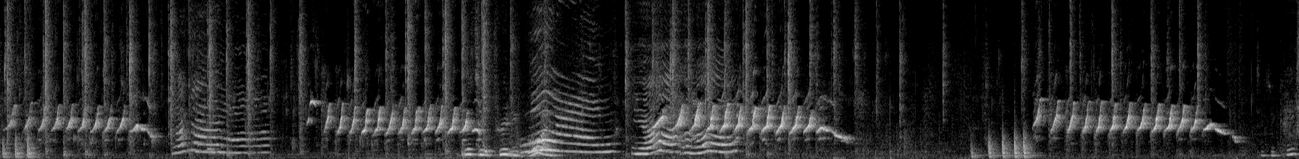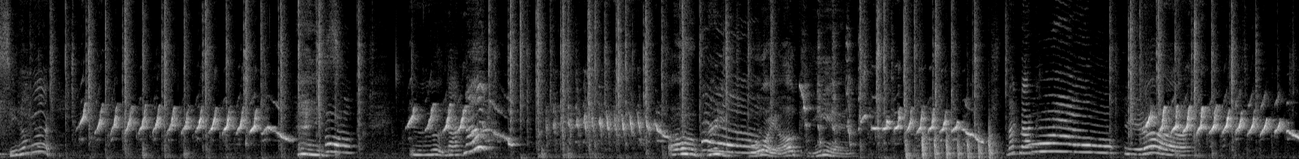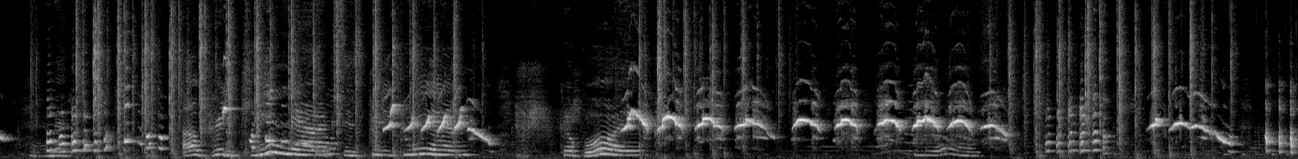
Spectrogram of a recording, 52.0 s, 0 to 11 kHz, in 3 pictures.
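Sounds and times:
cockatoo chattering: 22.8 - 30.7, 32.4 - 51.9
cockatoo high pulsing calls: 28.0 - 30.6, 43.0 - 51.2
cockatoo calling high notes: 43.2 - 48.2.

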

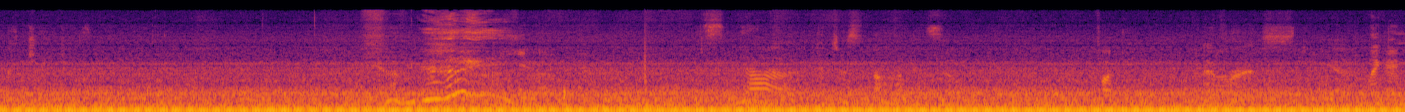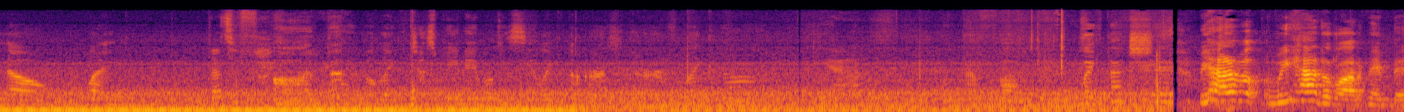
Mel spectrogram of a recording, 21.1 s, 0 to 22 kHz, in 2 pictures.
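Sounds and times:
car cabin rumble: 0.0 - 19.4.

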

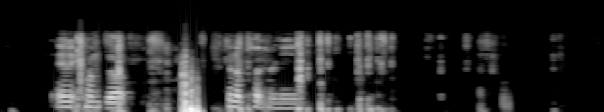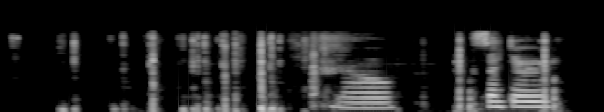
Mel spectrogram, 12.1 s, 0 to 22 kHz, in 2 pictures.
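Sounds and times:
keyboard typing clicks: 2.3 - 4.0, 6.6 - 9.0.

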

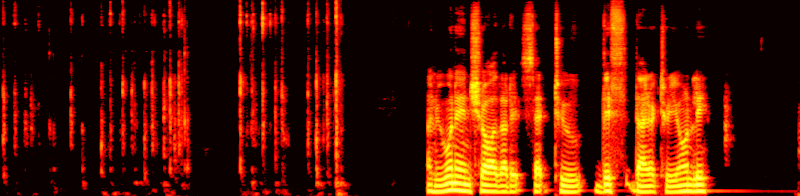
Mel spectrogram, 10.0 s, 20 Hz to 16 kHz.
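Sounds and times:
typing on computer keyboard: 0.0 - 2.4, 3.0 - 4.3.

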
